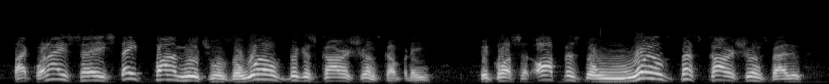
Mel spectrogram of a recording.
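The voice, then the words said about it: Brooklyn accent. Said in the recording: “I talk with a bad Brooklyn accent.”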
